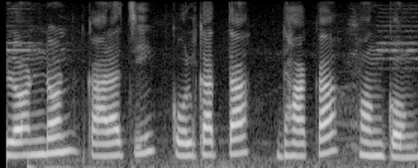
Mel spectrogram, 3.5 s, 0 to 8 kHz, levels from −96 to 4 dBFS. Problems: constant background noise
